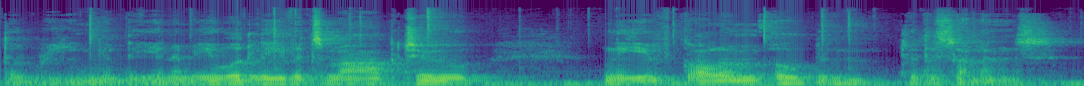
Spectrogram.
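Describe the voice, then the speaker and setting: Using a put-on character voice with a very deep, low pitch, a man talks at a moderate pace over clear background noise. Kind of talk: audio drama. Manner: grave, measured.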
